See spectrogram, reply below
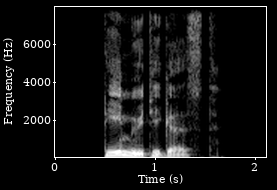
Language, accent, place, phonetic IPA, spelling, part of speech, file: German, Germany, Berlin, [ˈdeːˌmyːtɪɡəst], demütigest, verb, De-demütigest.ogg
- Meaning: second-person singular subjunctive I of demütigen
